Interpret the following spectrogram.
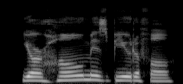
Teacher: Stress beautiful to make the compliment sound genuine. Another friendly phrase.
